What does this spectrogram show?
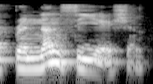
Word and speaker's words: pronunciation: actually it will work so it's not a pronunciation it's a pronunciation okay so if you are at home say pronunciation pronunciation pronunciation pronunciation it's not pronoun okay here we've got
